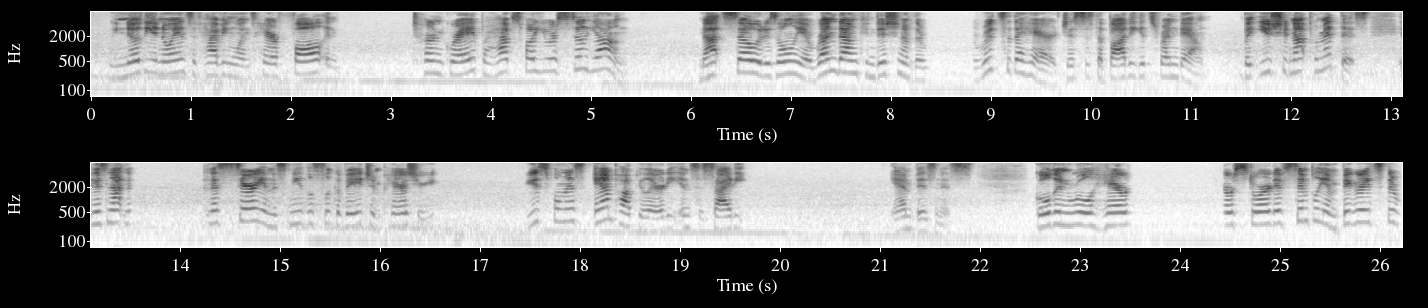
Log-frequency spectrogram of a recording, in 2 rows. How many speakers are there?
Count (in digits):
1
